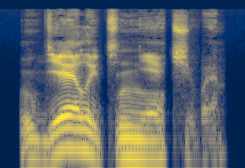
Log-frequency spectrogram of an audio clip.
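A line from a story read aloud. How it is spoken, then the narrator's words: Old woman muttering. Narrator (Russian): пробормотала старая правдовидица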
